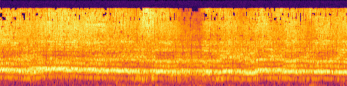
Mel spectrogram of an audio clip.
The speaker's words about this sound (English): Now, of course, you get football chants like this, which are fairly generic, which are sung by clubs up and down the country. And we've certainly got loads of those.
